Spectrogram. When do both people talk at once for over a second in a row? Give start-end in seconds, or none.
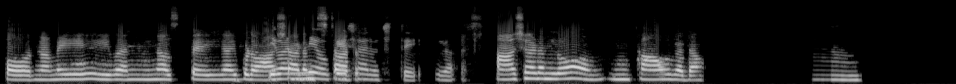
2.7-4.5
